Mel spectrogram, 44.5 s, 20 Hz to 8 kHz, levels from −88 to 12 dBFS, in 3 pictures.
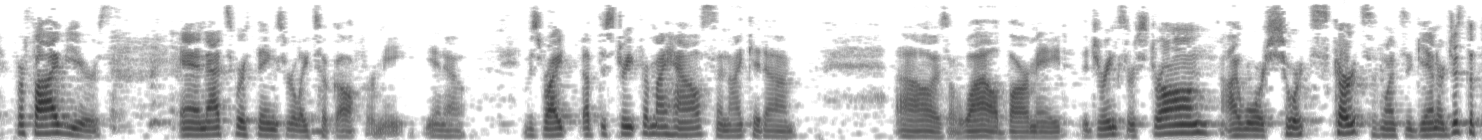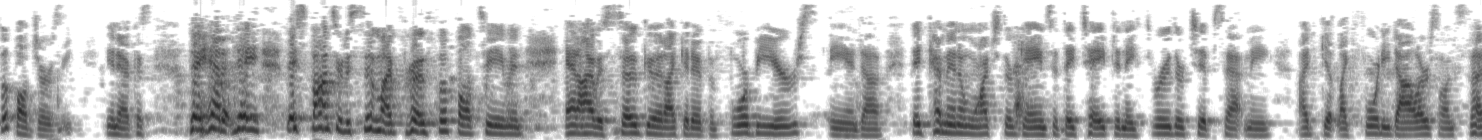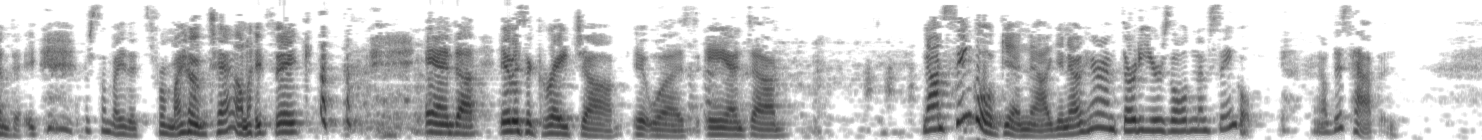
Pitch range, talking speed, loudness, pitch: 135-200 Hz, 180 wpm, -15 LUFS, 155 Hz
